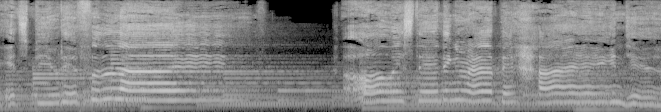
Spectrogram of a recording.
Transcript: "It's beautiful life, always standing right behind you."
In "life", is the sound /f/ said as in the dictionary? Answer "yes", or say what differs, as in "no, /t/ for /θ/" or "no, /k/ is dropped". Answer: no, /f/ is dropped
